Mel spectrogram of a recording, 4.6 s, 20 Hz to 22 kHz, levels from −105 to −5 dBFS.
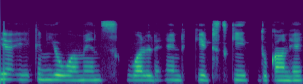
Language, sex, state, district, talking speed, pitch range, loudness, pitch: Hindi, female, Bihar, Supaul, 130 wpm, 215-225 Hz, -39 LUFS, 220 Hz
